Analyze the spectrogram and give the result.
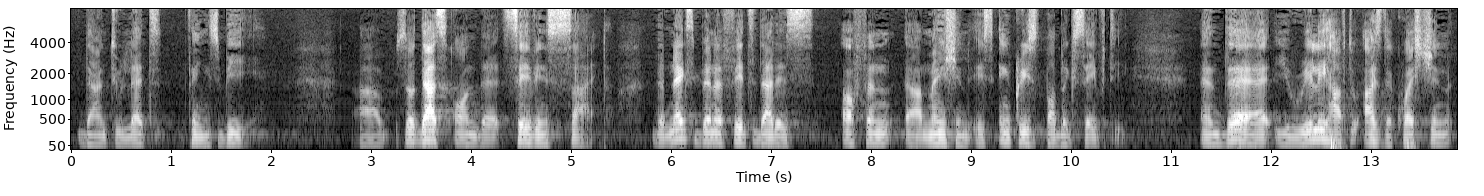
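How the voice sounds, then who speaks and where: A Ghanaian man with a Ghanaian accent gives a panel presentation as an academic speaker, explaining plainly and posing rhetorical questions. His voice is on the low side and a little mellow. The hall is echoey, with long reverb.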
